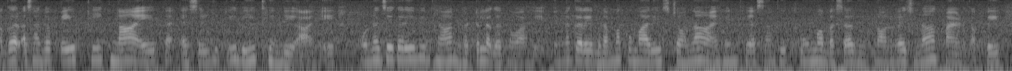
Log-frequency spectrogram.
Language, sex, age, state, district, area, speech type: Sindhi, female, 45-60, Maharashtra, Mumbai Suburban, urban, spontaneous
